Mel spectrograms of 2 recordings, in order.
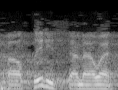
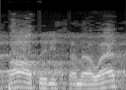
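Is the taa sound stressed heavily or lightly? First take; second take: heavily; lightly. First: The taa sound carries excessive, heavy stress. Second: The taa sound carries only light, normal stress. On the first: The speaker calls it wrong. "ولا تقل ... زيادة نبرة الطاء عن الحد المطلوب" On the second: The speaker calls it right. "الصواب"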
